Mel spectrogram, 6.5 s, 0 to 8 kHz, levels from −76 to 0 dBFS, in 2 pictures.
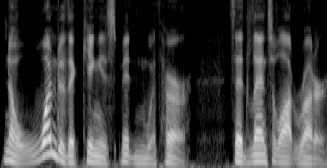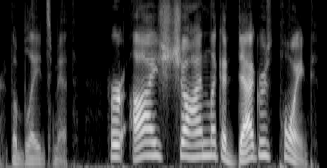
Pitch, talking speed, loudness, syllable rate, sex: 140 Hz, 185 wpm, -19 LUFS, 5.3 syllables/s, male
